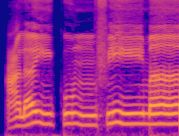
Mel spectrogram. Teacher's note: Mim mati bertemu fa. Ni hukumnya izhar syafawi. Jelaskan mim mati ni. Mim yang ada simbol sukun kan.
